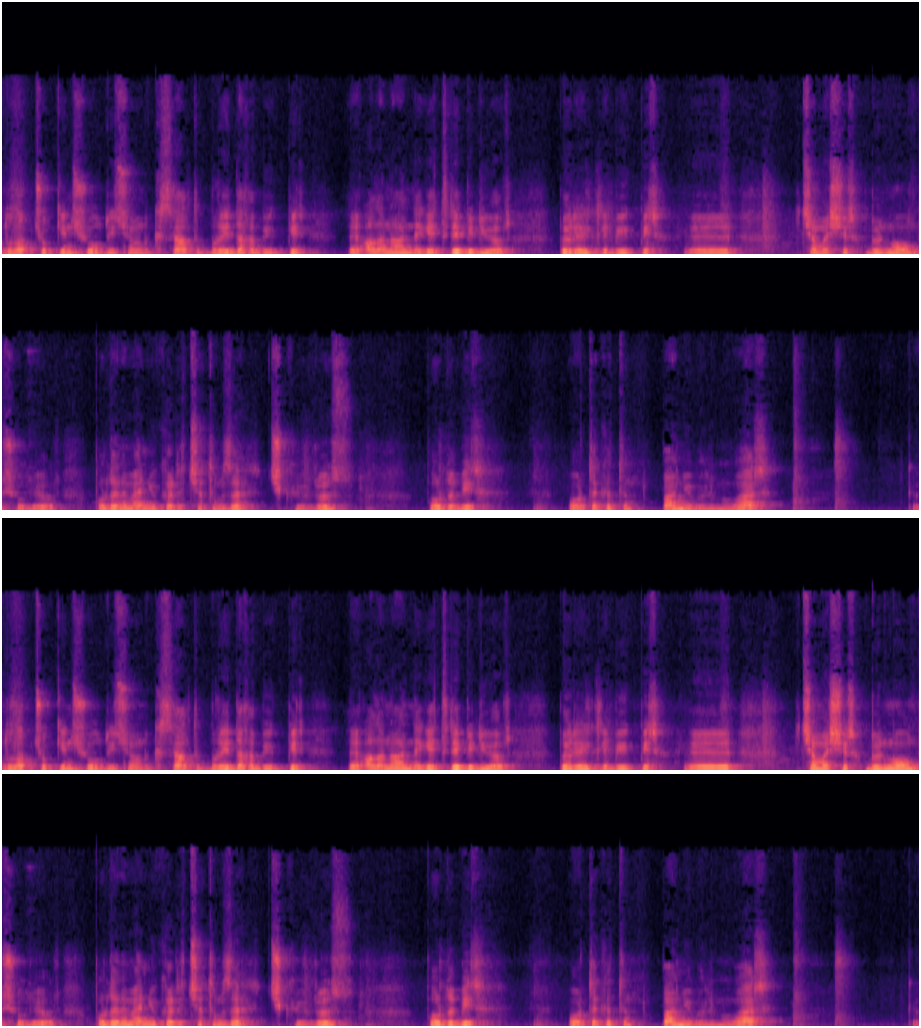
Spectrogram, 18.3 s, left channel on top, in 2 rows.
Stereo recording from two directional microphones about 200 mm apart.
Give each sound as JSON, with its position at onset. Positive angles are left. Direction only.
{"t": 0.0, "sound": "speech", "side_deg": 0}
{"t": 6.9, "sound": "speech", "side_deg": -35}
{"t": 10.1, "sound": "speech", "side_deg": -20}
{"t": 13.4, "sound": "speech", "side_deg": -30}
{"t": 14.8, "sound": "speech", "side_deg": -15}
